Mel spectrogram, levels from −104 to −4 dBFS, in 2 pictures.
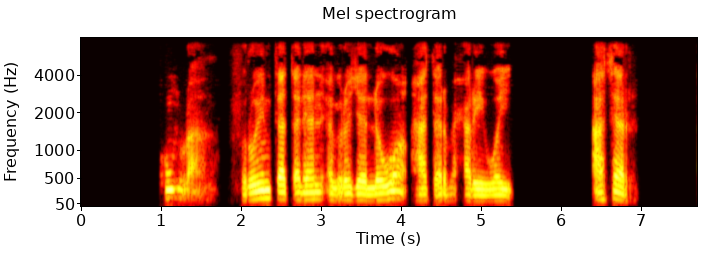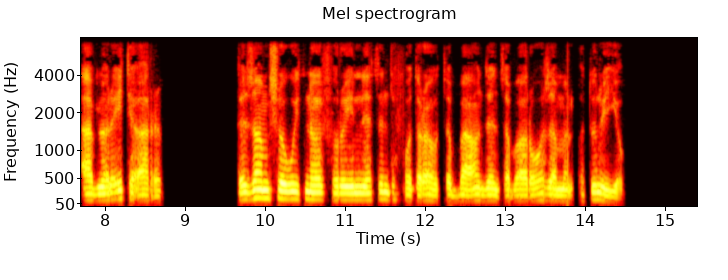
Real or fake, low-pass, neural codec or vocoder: fake; 7.2 kHz; codec, 24 kHz, 0.9 kbps, WavTokenizer, medium speech release version 1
